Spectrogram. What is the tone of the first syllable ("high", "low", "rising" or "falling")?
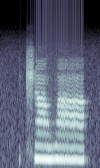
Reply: low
